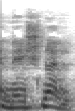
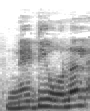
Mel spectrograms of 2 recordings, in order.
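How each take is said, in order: First: नेशनल read with a "sh" sound for the "ti"; correct reading. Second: नेटियोनल sounded out as "ne-ti-yo-nal"; wrong spelling reading. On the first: Teacher showing learners how national is read, नेशनल with a "sh" sound. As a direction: say नेशनल as "NESH-nal". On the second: Teacher warning learners off a misreading, नेटियोनल with "t" instead of "sh". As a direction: say नेटियोनल with a literal "ti-yo" in the middle. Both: Shown as a demonstration. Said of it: "ऐसे नहीं पढ़ेंगे हम".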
